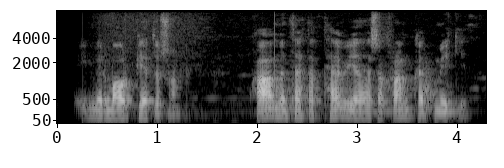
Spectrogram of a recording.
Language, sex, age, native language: Icelandic, male, 30-39, Icelandic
